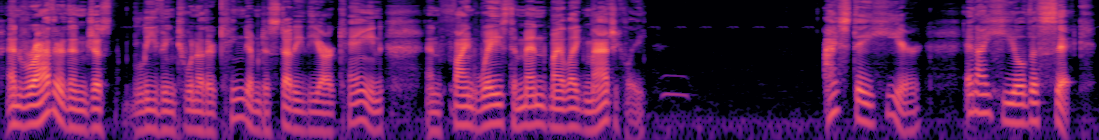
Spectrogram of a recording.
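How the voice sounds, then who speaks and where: A man playing an indignant, hurt healer mage in a fantasy roleplay audio, expressive, sarcastic and exasperated. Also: on the low side, dry recording. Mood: indignant, wounded. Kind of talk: dramatic roleplay audio acting.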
